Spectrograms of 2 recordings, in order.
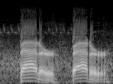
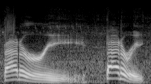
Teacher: The double T changes to a fast D.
